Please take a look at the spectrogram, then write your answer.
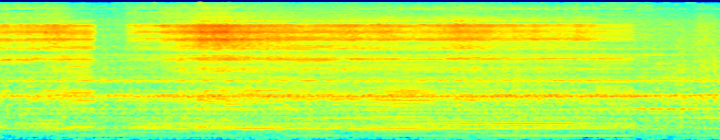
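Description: A regular turning tool cuts into a spinning wooden handle for a hybrid pizza cutter on a lathe, giving a steady, loud whirring scrape with a hissing edge that holds from start to finish.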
